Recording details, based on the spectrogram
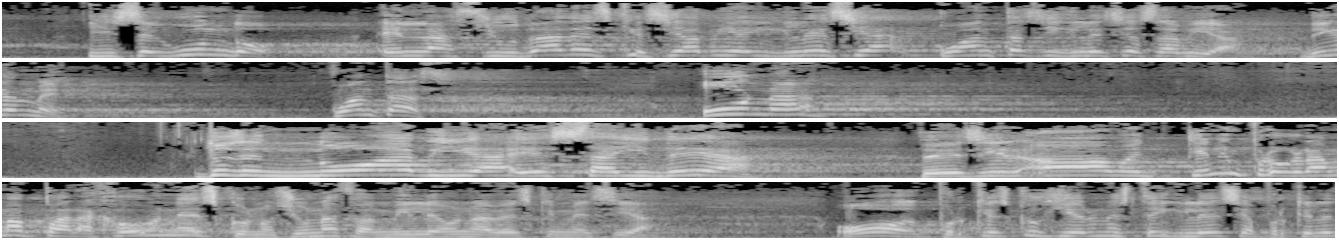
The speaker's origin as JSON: {"language": "Spanish", "country": "El Salvador", "said": "Es hondureño, pues, soy salvadoreño."}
